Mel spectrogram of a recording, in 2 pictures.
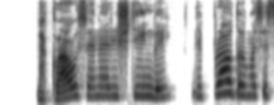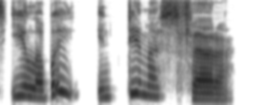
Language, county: Lithuanian, Klaipėda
